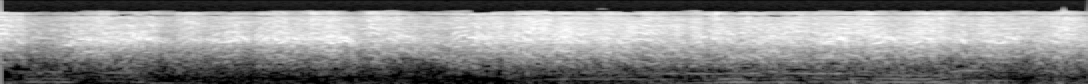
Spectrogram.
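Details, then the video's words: A flock of parakeets playing in the trees gives a dense, continuous wash of shrill, overlapping screeches and chatter. "flock of parakeets playing in the trees / bandada de pericos jugando en los arboles"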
